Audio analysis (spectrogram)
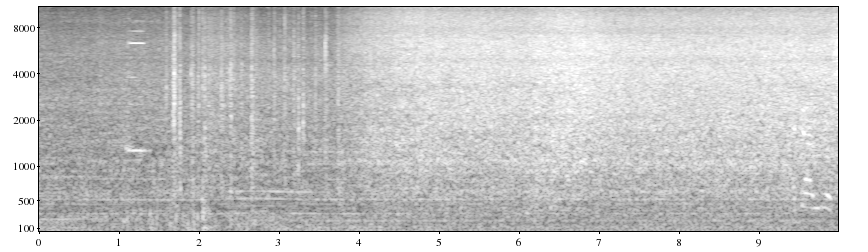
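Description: Concrete poured from a truck down its chute, a low mechanical rumble with scattered knocks that gives way after a few seconds to a loud, steady, close rushing slide of wet material.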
